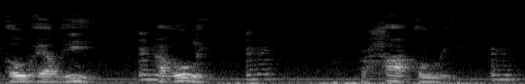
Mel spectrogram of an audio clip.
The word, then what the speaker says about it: haole: Now we pronounce it in English today as like Howlee or Ley, howley. But in ancient Hawaiian, the word was actually Haole, haole, or haole, right?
